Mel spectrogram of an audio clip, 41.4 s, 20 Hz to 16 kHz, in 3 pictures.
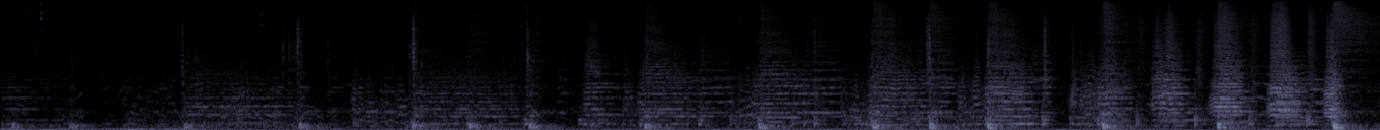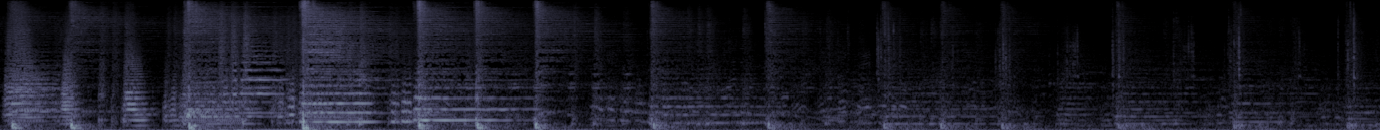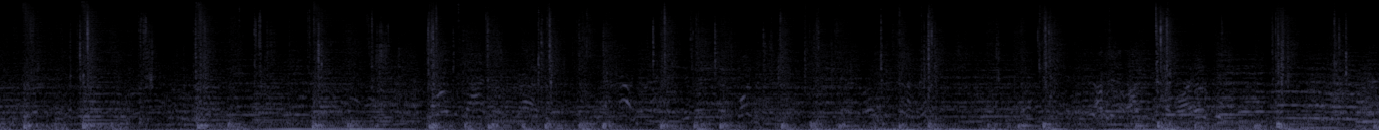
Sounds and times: MARCHING MUSIC PARADE 0:00.0 - 0:41.3
drum 0:00.0 - 0:41.3

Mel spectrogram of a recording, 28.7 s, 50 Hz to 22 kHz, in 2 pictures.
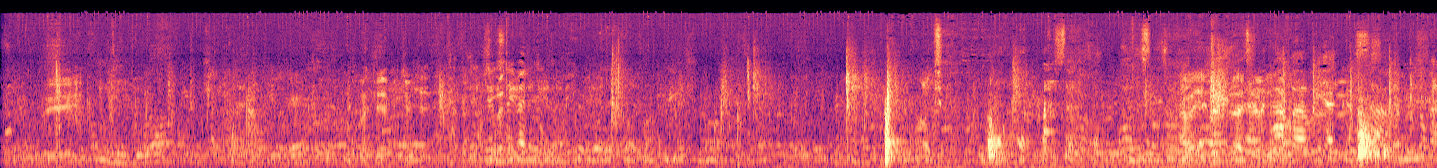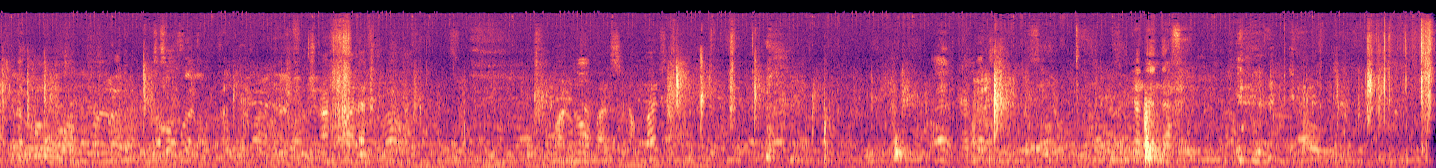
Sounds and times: voices of the players 0:00.0 - 0:28.7
boules hitting each other and the backboard 0:07.2 - 0:18.8

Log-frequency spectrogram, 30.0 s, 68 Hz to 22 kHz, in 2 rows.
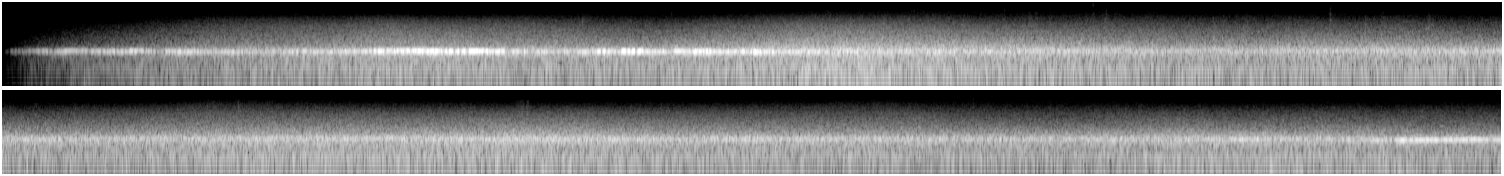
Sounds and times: blowing wind in forest 0:00.3 - 0:29.9

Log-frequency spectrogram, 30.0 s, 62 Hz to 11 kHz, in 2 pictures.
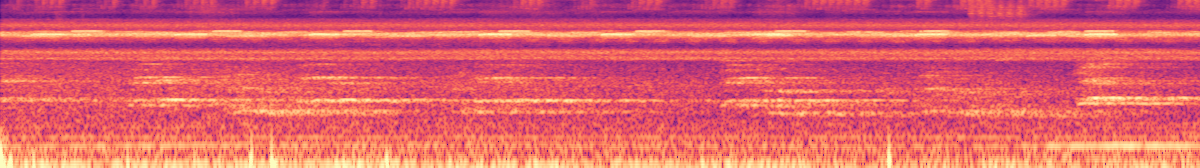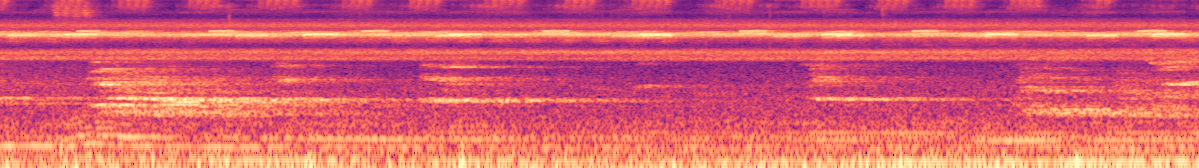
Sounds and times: Crickets 0:00.0 - 0:29.9
dogs making creepy howling, barking sounds 0:13.4 - 0:21.8
dogs making creepy howling, barking sounds 0:27.7 - 0:29.9

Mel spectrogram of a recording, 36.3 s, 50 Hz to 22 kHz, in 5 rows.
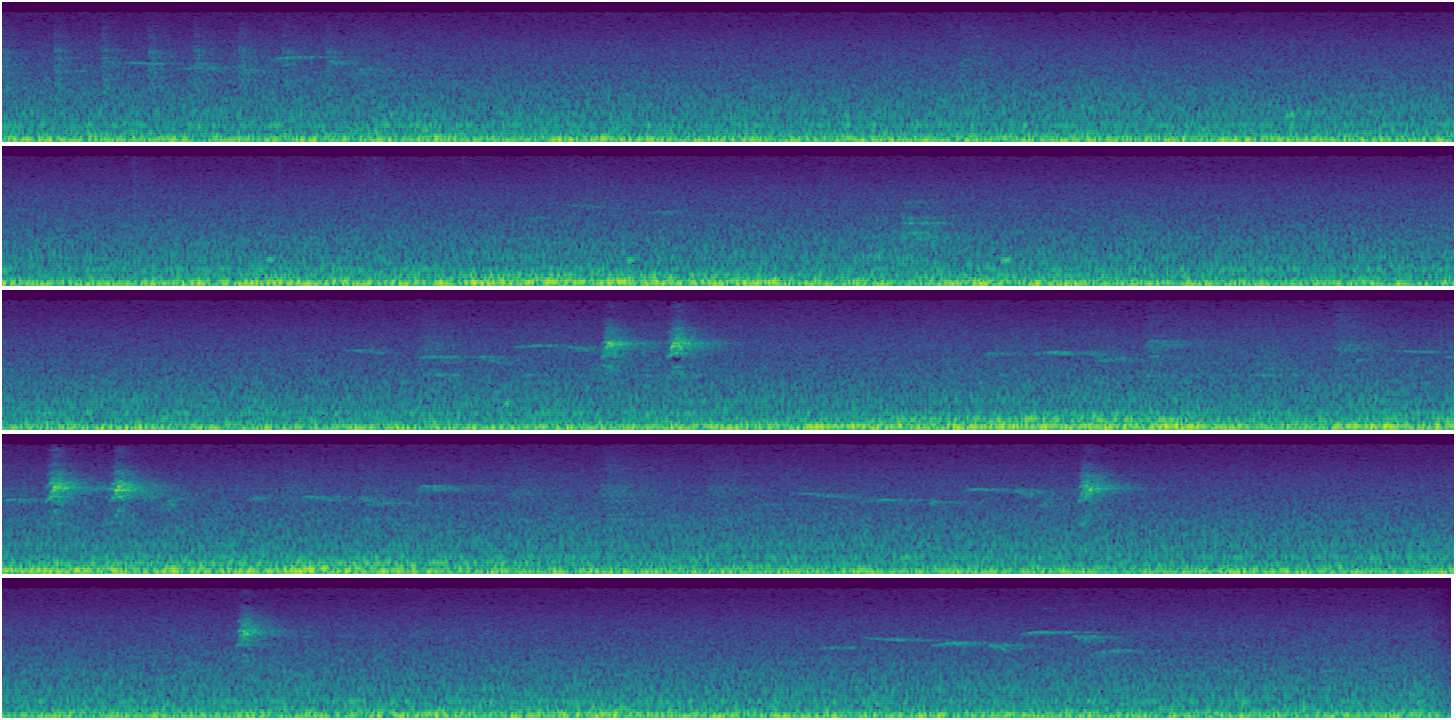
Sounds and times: birds 0:00.0 - 0:02.3
traffic 0:00.0 - 0:36.2
birds 0:16.0 - 0:27.6
birds 0:29.9 - 0:31.3
birds 0:33.0 - 0:34.9

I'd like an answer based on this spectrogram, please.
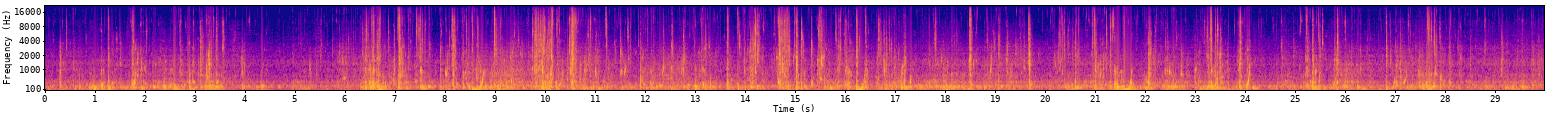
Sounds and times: boiling cauldron 0:06.2 - 0:19.2

